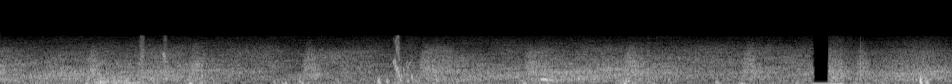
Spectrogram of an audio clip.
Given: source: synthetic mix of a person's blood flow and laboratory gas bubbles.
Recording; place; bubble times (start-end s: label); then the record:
Doppler ultrasound of blood flow; subclavian vein
1.10-1.17 s: bubbles
1.38-1.58 s: bubbles
1.62-1.71 s: bubbles
1.96-2.06 s: bubbles
3.90-4.28 s: bubbles
4.32-4.47 s: bubbles
5.75-5.83 s: bubbles
6.03-6.08 s: bubbles
6.22-6.33 s: bubbles
From the record:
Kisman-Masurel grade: 221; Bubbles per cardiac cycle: several, 3 to 8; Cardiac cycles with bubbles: 10 to 50%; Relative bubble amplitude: barely perceptible (0.100 to 0.250); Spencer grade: 2 (many but less than half of the cardiac periods contain bubble signals, singularly or in groups); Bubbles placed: anywhere in the cardiac cycle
